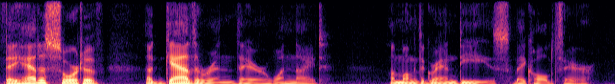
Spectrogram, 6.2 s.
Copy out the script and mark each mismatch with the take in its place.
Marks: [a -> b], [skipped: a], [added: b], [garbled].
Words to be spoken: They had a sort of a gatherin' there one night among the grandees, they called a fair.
They had a sort of a gatherin' there one night among the grandees, they called [skipped: a] fair.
